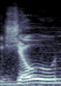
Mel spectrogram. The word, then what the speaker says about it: ZOUN: But yes, that is the proper pronunciation of ZOUN.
